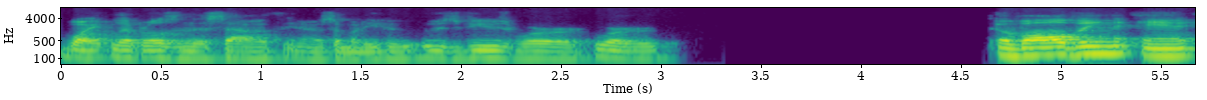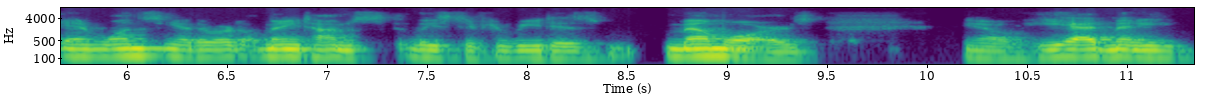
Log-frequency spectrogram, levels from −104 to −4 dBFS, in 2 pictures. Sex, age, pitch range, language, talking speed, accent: male, 40-59, 95-115 Hz, English, 185 wpm, American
